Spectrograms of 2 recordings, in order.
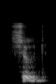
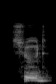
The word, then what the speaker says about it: should: Here is hood, stood, could, should, would. Notice that the sound occurs in O-U-L in these three words, could, should, and would. And that the L again in these words is silent.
